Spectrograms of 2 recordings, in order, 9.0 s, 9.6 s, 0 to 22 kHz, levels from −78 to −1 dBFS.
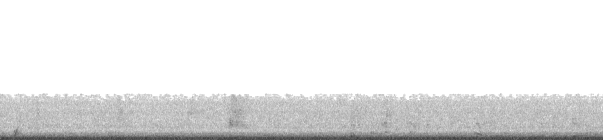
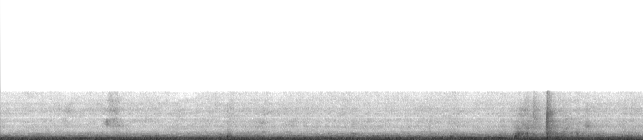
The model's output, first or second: second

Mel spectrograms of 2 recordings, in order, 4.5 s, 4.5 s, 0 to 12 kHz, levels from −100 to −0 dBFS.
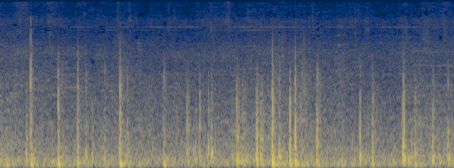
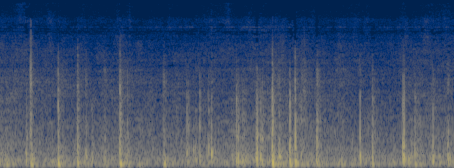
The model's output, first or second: second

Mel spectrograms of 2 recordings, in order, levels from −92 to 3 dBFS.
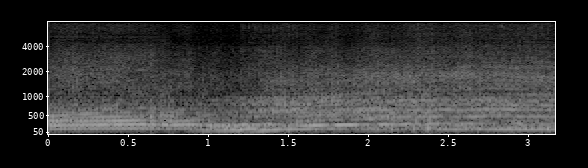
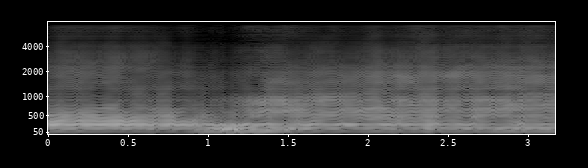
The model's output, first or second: second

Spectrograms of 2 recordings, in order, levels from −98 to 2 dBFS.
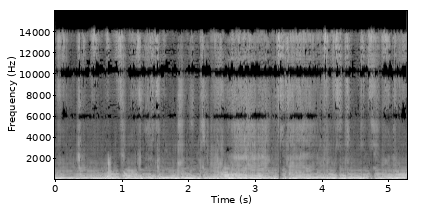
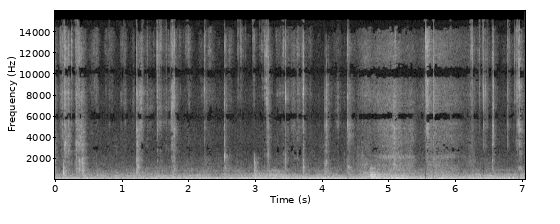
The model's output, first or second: first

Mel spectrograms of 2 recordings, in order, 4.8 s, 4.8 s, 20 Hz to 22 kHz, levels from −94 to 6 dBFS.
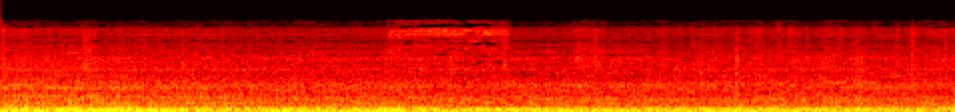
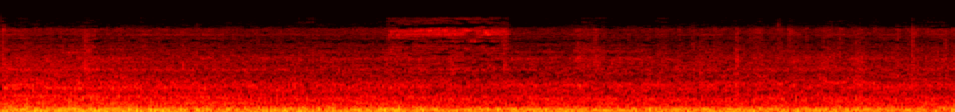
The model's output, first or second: second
